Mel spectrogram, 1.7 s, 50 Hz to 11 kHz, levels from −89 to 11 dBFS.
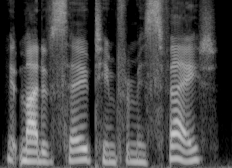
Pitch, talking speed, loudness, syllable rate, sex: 190 Hz, 275 wpm, -18 LUFS, 5.6 syllables/s, female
